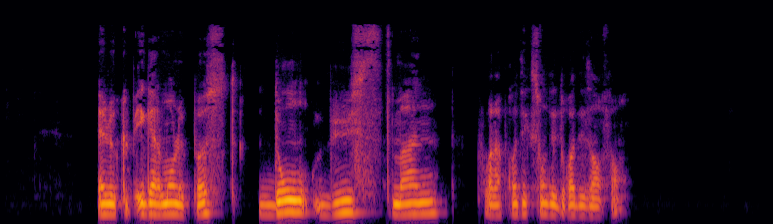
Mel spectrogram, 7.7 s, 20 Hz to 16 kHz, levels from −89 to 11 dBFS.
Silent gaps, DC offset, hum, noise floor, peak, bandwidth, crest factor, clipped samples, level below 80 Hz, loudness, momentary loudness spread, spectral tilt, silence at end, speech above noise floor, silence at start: none; under 0.1%; none; -86 dBFS; -2 dBFS; 11 kHz; 18 dB; under 0.1%; -68 dBFS; -18 LUFS; 18 LU; -7 dB/octave; 1.5 s; 68 dB; 1 s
